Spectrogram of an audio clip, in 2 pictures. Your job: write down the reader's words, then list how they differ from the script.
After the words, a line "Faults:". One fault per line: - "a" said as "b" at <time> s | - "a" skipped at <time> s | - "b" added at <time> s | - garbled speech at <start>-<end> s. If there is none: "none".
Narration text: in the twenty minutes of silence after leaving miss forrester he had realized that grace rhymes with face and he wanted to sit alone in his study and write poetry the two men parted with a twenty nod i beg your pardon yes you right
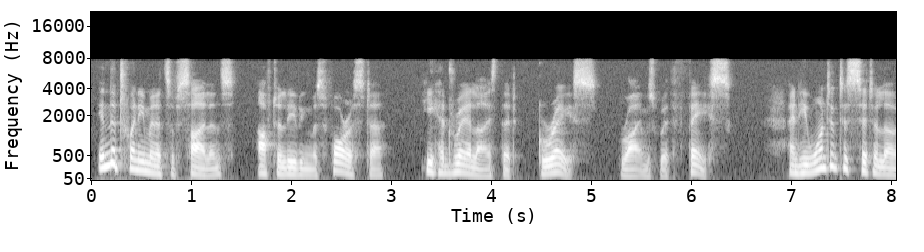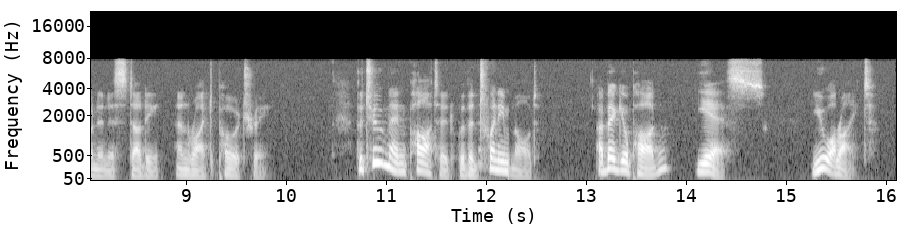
in the twenty minutes of silence after leaving miss forrester he had realized that grace rhymes with face and he wanted to sit alone in his study and write poetry the two men parted with a twenty nod i beg your pardon yes you right
Faults:
none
